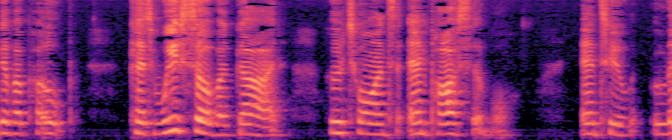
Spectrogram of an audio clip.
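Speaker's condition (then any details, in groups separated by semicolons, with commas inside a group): Cerebral palsy; quadriplegic, all four limbs, brain hemorrhage as premature newborn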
